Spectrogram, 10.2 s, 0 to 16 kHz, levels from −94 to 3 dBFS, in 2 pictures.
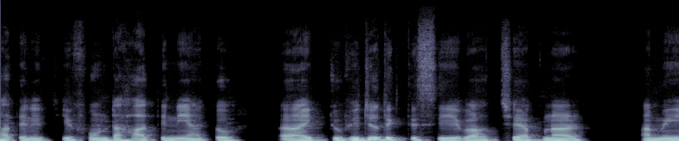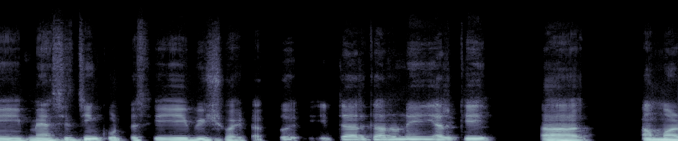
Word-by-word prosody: হাতে 115 0 0
নিচ্ছি, 115 +2 -4
ফোনটা 120 +1 +1
হাতে 115 +1 -3
নিয়ে 115 0 +1
হয়তো 115 0 -4 0.5
আ 115 - 0 0.2
একটু 115 +2 -8
ভিডিও 135 +5 +5
দেখতেছি 125 -2 -4 0.2
বা, 115 - +2
হচ্ছে 115 +2 -8
আপনার 120 -1 +1 0.6
আমি 115 0 +2 0.3
ম্যাসেজিং 120 +5 +3
করতেসি, 125 -1 -3 0.2
এই 125 - +4
বিষয়টা। 125 -4 -3
তো - - -13 0.3
এইটার 170 -1 -1
কারণেই 170 +1 +3
আরকি 145 +1 +1 0.6
আ - - +6 0.7
আমার 135 0 +7
120 Hz, 140 wpm, -24 LUFS, 115-135 Hz, 0.7 s, আমার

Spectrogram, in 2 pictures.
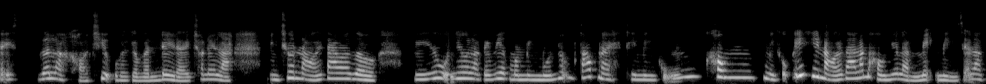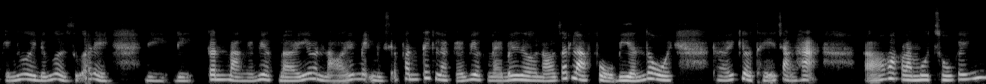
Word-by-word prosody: sẽ 225 - -2 0.2
rất 255 +3 0
là 270 - 0
khó 165 0 -8
chịu - - -2
về 185 - -4
cái 175 - -2
vấn 170 +2 -2
đề 220 -1 +3
đấy, 170 -3 -1
cho 235 - -6
nên 230 -1 -1
là 180 -4 +1 0.4
mình 220 - -2
chưa 295 +5 +3
nói 220 -6 0
ra 270 -1 +3
bao 265 -1 +1
giờ. 215 -5 +3 0.4
Ví 230 +1 0
dụ 285 0 +2
như 275 0 +2
là 255 -3 0
cái 220 -1 -1
việc 265 0 0
mà 220 - 0
mình 215 -1 +1
muốn 205 +2 +1
nhuộm 290 +2 -3
tóc 340 +1 +1
này 245 -5 0
thì 230 - -4
mình 210 -1 -1
cũng 350 - -1
không 350 -3 +5 0.3
mình 245 -6 0
cũng - - -4
ít 420 +2 +9
khi 370 -3 +5
nói 215 -6 +4
ra 275 +1 +4
lắm, 315 - +3
hầu 220 - +2
như 235 +4 0
là 215 -4 +1
mẹ 190 +4 0
mình 195 -3 0
sẽ - - -4
là 245 -1 -1
cái 180 -3 -6
người 220 +1 +1
đứng 185 +1 -1
ở 230 -4 0
giữa 170 - -6
để 190 -7 -1 0.4
để 165 -3 -7
để 170 0 -5 0.2
cân 225 -1 +2
bằng 175 -4 0
cái 165 - -5
việc 225 -1 +1
đấy 175 +4 +1
và 260 - -1
nói, 205 0 -3
mẹ 235 0 -4
mình 180 -2 -2
sẽ - - -7
phân 230 -2 -1
tích 290 -2 -1
là 210 -3 +1
cái 165 - -3
việc 220 -3 +1
này 180 -1 -3
bây 205 +4 +4
giờ 195 -3 +3
nó 165 +1 0
rất 275 +9 -1
là 205 - +7
phổ 170 -7 +2
biến 180 +1 +3
rồi, 220 -6 +3 0.5
đấy, 195 +3 -2
kiểu 245 - +4
thế 200 +2 -3
chẳng 185 -2 -2
hạn. 210 +3 +4 0.5
Đó, 220 - +1
hoặc 270 -4 +2
là 205 - +5
một 210 +1 +4
số 200 -1 +2
cái, 230 +2 0
215 Hz, 280 wpm, -23 LUFS, 185-245 Hz, 0.5 s, ít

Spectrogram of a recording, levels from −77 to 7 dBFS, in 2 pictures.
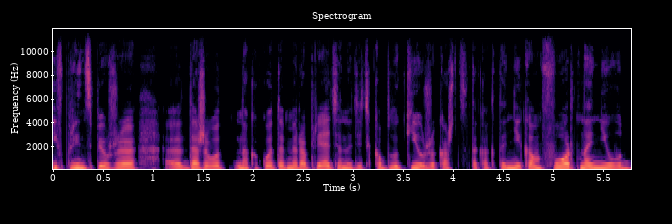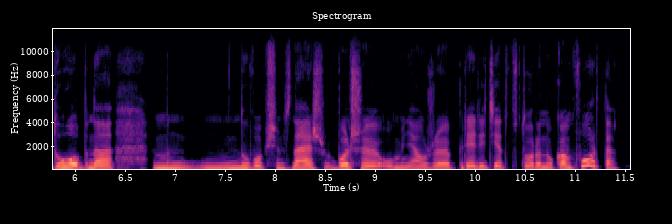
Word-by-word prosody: И - - +1
в - - -12
принципе, 205 -3 +2
уже, 185 0 +1 0.3
э, 185 -1 -2
даже 200 +2 +1
вот 200 -1 -1
на 205 -1 -1
какое-то 195 0 -3
мероприятие 195 +2 0
надеть 170 -2 -4
каблуки 185 +6 -2
уже 175 -6 -2
кажется 160 0 -8
это 160 - -6
как-то 170 +2 -7
некомфортно, 205 +7 +2
неудобно. 230 +1 +4 0.4
Мн 195 +2 -1
ну, 250 0 +2
в 215 - -7
общем, 185 -2 -4
знаешь, 220 -1 +1
больше 220 +3 +1
у - - -5
меня 195 0 -4
уже 180 -1 -1
приоритет 195 +2 -2
в - - -22
сторону 185 -3 -2
комфорта, 210 - +1
195 Hz, 160 wpm, -23 LUFS, 185-220 Hz, 0.4 s, неудобно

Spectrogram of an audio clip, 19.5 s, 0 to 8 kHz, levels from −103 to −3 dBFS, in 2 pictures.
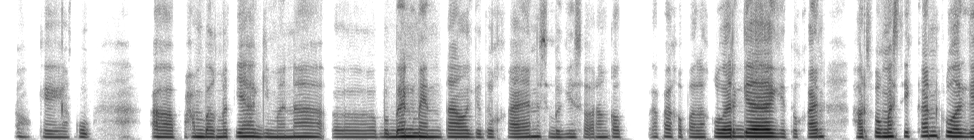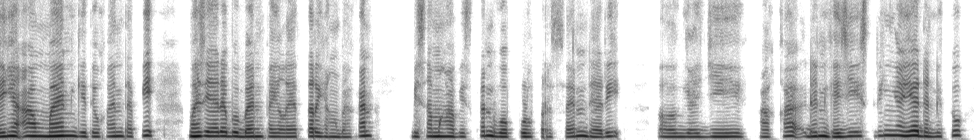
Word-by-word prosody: Oke 185 -3 -12
aku, 190 +4 -14 0.7
eee, 185 -2 -2
paham 200 0 -3
banget 190 +1 -4
ya 215 0 +1 0.2
gimana, 190 +1 -2
eee, 185 0 -10
beban 195 +2 +5
mental 190 0 +1
gitu 185 0 -11
kan 190 +3 -3
sebagai 180 0 -9
seorang 180 +1 -10
kep 190 -1 -11 0.2
apa, 195 +2 -11
kepala 185 -1 -7
keluarga 205 0 +7
gitu 190 -1 -9
kan, 195 +2 -1 0.3
harus 190 0 -6
memastikan 225 +3 +1
keluarganya 220 +1 +3
aman 240 +1 +5
gitu 215 -1 -5
kan. 230 +1 -2
Tapi 260 +5 -4 0.4
masih 235 +1 +6
ada 240 0 +3
beban 215 -1 +1
paylater 210 +1 -5
yang 200 -1 -5
bahkan 245 +7 -3 0.4
bisa 215 +1 -5
menghabiskan 220 +3 0
20%, 205 +2 -4
dari, 210 +3 -5 0.4
eee, 200 -1 -5
gaji 200 0 -4 0.4
Kakak 215 +3 -7
dan 230 +2 +2
gaji 215 +4 -1
istrinya 270 +2 -2
ya, 265 +1 +7
dan 220 -3 -2
itu, 275 +6 -6
205 Hz, 140 wpm, -23 LUFS, 190-225 Hz, 0.7 s, keluarga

